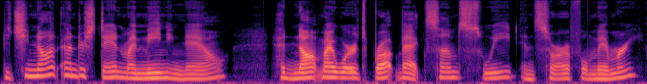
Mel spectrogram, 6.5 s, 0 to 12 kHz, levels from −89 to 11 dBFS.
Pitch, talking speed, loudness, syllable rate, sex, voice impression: 180 Hz, 160 wpm, -19 LUFS, 4.2 syllables/s, female, very feminine, middle-aged, thin, tensed, slightly weak, dark, hard, clear, fluent, slightly cool, intellectual, very refreshing, very sincere, slightly calm, slightly friendly, slightly reassuring, very unique, slightly elegant, very wild, sweet, very lively, strict, intense, sharp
